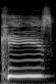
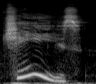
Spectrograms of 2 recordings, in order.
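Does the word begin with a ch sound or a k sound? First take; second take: k sound; ch sound. First: The word begins with a k sound. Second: The word begins with a ch sound. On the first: "What if it was a silent H in the others?" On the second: "they all start with ch"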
